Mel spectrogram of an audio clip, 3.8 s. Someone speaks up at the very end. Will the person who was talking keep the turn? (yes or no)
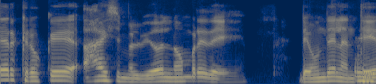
yes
